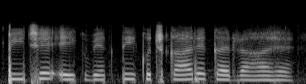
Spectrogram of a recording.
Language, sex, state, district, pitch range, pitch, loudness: Hindi, male, Jharkhand, Ranchi, 210-245 Hz, 225 Hz, -23 LUFS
